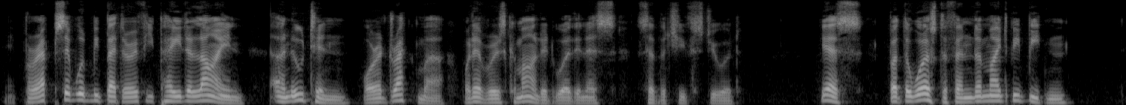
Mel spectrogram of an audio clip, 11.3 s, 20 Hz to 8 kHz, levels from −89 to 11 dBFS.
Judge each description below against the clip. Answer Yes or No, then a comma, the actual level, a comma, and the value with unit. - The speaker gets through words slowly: No, average, 165 wpm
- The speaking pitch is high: No, low, 125 Hz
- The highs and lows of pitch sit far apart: Yes, wide, 7.1 semitones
